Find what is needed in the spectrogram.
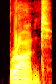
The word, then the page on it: runt: American English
